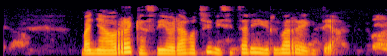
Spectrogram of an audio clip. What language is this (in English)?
Basque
